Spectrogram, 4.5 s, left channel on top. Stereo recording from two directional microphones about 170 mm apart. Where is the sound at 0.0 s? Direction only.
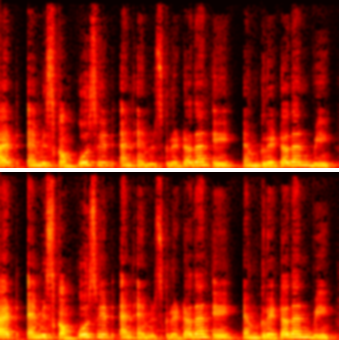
25° right (ahead or behind).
